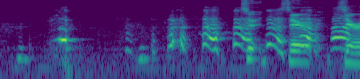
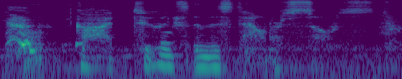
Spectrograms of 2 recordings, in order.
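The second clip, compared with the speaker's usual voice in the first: whispered, weary and annoyed; exasperated whisper; 4 semitones lower, 15 dB quieter than usual. Acted. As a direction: mutter it under your breath. Guard muttering aside.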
